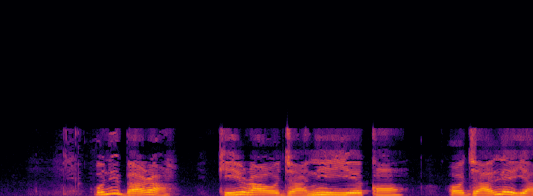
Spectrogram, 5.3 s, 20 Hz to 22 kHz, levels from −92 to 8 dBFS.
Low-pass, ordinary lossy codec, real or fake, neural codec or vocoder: 19.8 kHz; AAC, 24 kbps; real; none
